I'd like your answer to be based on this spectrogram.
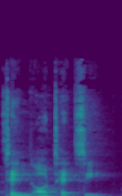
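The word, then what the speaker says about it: tsetse: Yeah, other ones included testy flies, I think. How do you say that? – Tetsy. – Tetsy. Tetsy right.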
